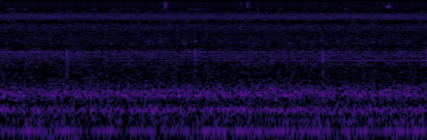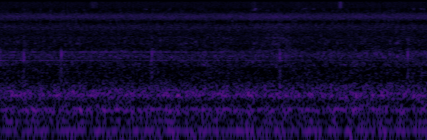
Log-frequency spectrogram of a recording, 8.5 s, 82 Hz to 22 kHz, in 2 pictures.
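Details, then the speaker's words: Locke Saratoga (Evergo "banana") ceiling fan with 15-degree blade pitch at full speed: quiet steady low hum with a faint buzz, no rhythmic or scraping noise; much quieter than at lower speeds, bearing has quietened. "And now it runs much quieter. Still hums a little bit, still buzzes, but nothing like it was on the lower speeds."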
